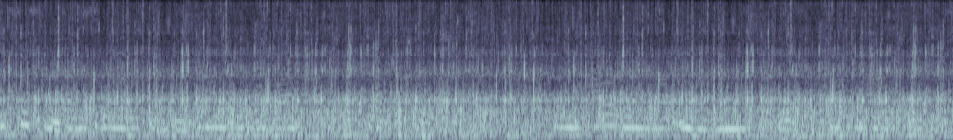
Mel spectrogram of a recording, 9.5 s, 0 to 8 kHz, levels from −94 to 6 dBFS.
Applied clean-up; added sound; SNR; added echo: none; Boiling; -4 dB; reverberation time 0.3 s.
